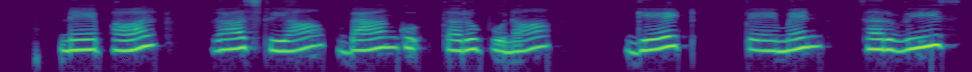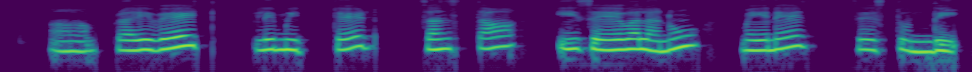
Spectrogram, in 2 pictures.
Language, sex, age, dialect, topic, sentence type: Telugu, female, 18-24, Southern, banking, question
